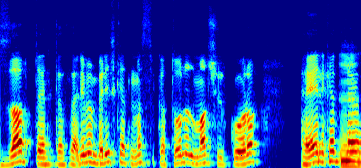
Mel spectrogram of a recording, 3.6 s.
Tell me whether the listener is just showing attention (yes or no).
yes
